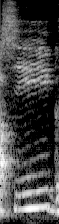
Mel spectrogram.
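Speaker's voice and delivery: सी घ sounded out slowly, each piece held apart; teacher spelling out सी घ; syllable-by-syllable demo. Shown as a demonstration. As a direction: draw out सी, then sound घ separately. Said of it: "उच्चारण तो इसका यही होगा".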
